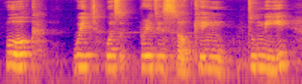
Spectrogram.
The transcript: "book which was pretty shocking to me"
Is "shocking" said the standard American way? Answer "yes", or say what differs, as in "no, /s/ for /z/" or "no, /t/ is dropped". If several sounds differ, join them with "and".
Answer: no, /s/ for /ʃ/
